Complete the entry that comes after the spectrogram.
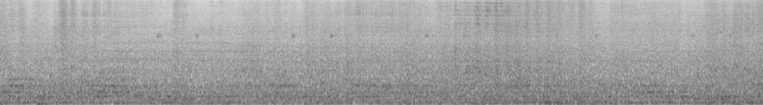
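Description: Freight train autorack cars rolling past close by: a steady rumble of steel wheels on the rails, with a few faint held tones above it.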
